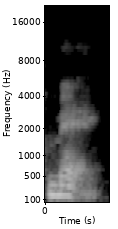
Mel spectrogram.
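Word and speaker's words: MEH: especially the vowel sound may spelled m-e-h and pronounced like the month of may and this really helps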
